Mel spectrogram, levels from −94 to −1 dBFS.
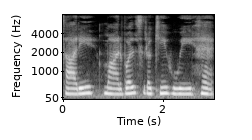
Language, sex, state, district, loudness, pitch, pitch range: Hindi, female, Chhattisgarh, Raipur, -13 LUFS, 200 Hz, 190-210 Hz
